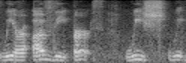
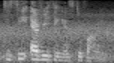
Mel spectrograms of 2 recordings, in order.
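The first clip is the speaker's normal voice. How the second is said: ordinary talk, nothing marked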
